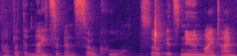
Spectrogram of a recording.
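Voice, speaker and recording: At a moderate pace, a man with medium pitch talks in an unremarkable speaking voice. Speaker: pastor. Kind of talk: livestreamed devotional message. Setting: live online broadcast from his desk. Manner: casual, conversational.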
